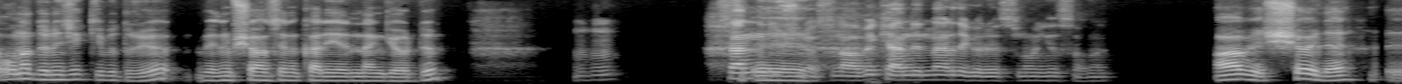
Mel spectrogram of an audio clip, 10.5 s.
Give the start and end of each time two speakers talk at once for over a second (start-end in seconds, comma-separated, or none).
none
